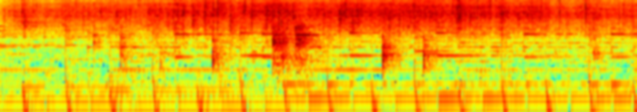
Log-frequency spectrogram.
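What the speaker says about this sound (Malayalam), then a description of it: "വെളുത്തുള്ളിയുടെ ഇഞ്ചിയുടെ നല്ലൊരു മണം വരുമ്പോൾ അണിയൻസ് ആഡ് ചെയ്യാം. ഒരു സവാള നീളത്തിലരിഞ്ഞാണ് ഇട്ടേക്കുന്നത്." Sliced onion frying with garlic and ginger in oil, a steady crackling sizzle broken by spatula scrapes and stirring knocks against the pan, close and moderately quiet.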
